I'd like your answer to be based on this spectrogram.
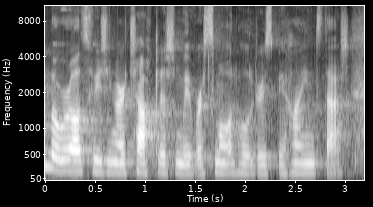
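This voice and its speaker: A woman talking at a very fast pace amid noticeable background noise. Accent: Cork. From Ireland, Cork. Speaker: agribusiness panelist. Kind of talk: panel discussion. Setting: lecture hall panel with audience.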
